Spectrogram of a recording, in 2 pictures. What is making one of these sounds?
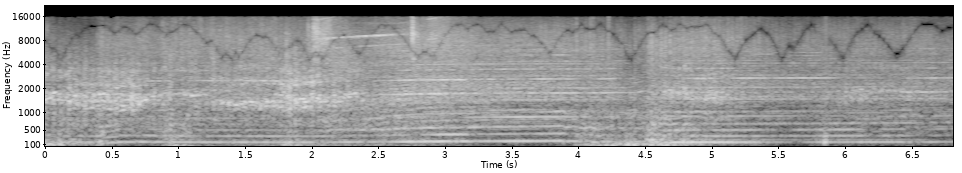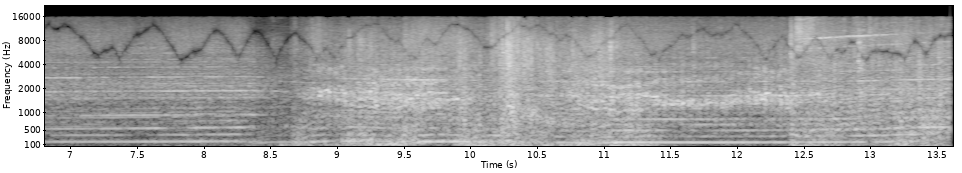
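Tyres screech on asphalt through the bends.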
